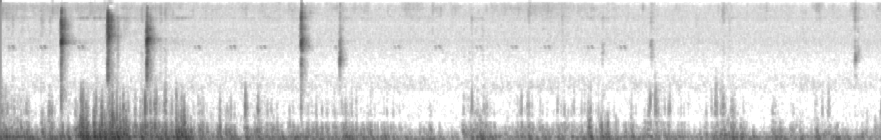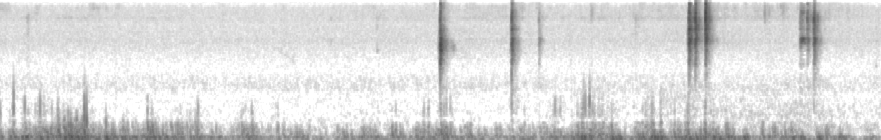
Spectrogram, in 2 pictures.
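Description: Wind gusts against the microphone outdoors.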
